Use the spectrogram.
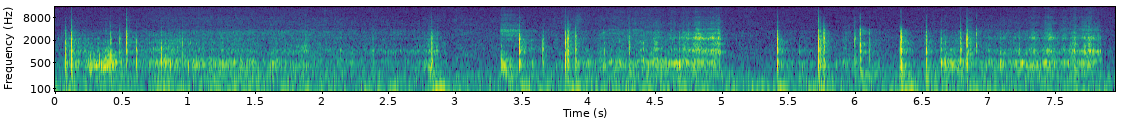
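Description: A small, closed, hollow kraft cardboard mailer box lies flat on satin fabric and is scratched and tapped with long acrylic nails by both hands wearing rings. Dry, papery scratching rasps across the surface, broken by sharp, bright taps that stop almost instantly, over a faint low hum.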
